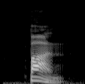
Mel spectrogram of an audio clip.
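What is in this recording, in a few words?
"ban", Mandarin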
